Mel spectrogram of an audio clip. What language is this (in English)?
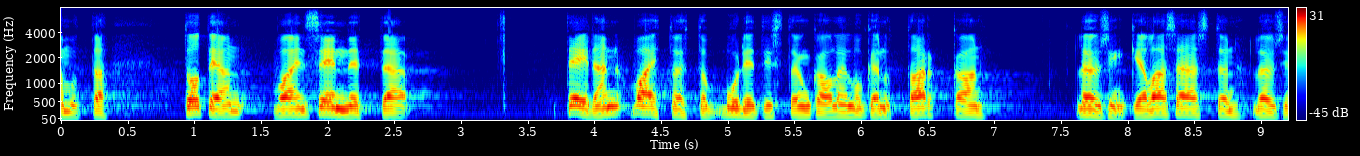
Finnish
